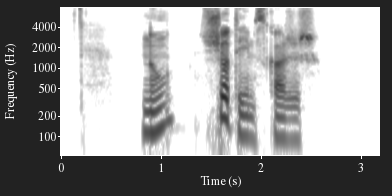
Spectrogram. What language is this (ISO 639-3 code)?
ukr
